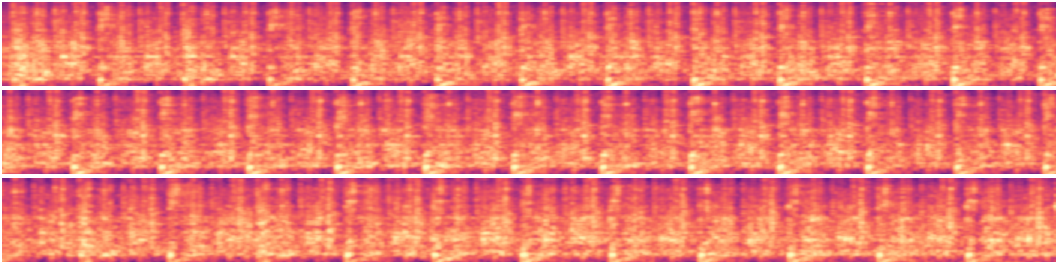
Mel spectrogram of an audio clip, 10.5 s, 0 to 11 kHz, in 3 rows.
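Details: 1923 3.5 hp Emu (rebadged Hercules) stationary engine, restored early 1980s, idle 20+ years, after oiling a sticking magneto/exhaust valve linkage: crisp even firing about three and a half beats a second, no misses or stumbles; normal hit-and-miss running.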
